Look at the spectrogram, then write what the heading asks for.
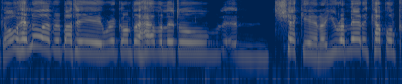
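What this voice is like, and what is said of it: Bad put-on Irish accent. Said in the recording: “That's like the worst Irish accent I've ever heard in my life”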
